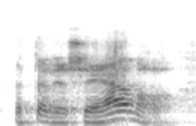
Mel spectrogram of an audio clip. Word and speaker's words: deseamos: deseamos el acento tiene que estar en la A, no en la e como lo ponemos.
